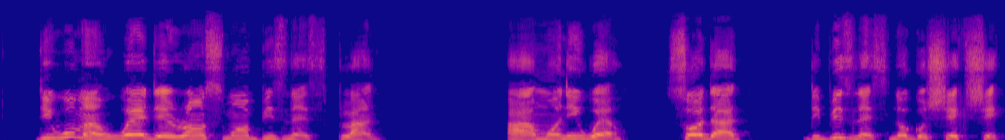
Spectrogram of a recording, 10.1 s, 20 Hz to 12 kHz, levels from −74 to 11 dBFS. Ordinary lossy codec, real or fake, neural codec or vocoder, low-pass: AAC, 48 kbps; real; none; 10.8 kHz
